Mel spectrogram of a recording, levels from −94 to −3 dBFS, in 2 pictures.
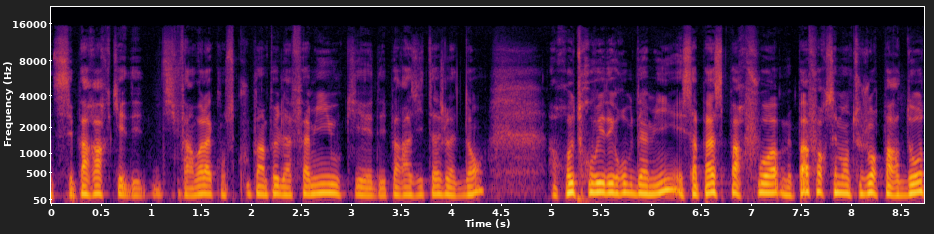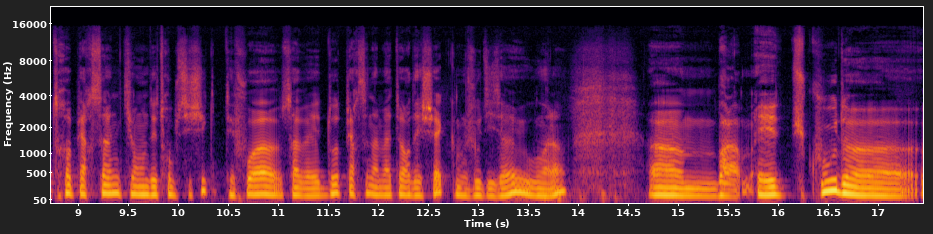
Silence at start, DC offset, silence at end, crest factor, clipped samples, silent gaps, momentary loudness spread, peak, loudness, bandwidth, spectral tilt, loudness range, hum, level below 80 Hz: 0 s; under 0.1%; 0 s; 16 dB; under 0.1%; none; 11 LU; -4 dBFS; -22 LUFS; 14 kHz; -7 dB/octave; 5 LU; none; -52 dBFS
